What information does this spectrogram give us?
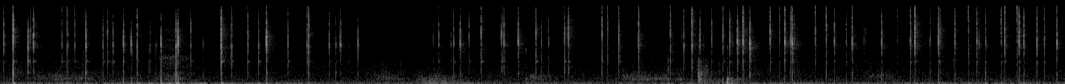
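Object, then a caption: Metal tin canister with plastic lid. A hand-held, hollow cylindrical silver metal tin with a red plastic lid is tapped and scratched with long manicured nails. Quick, bright clicks and scratchy taps come in dense, irregular bursts throughout, each dying out almost at once, over a faint low hum.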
